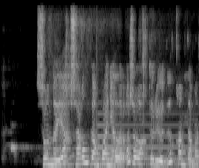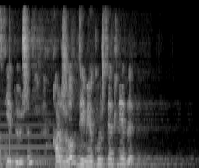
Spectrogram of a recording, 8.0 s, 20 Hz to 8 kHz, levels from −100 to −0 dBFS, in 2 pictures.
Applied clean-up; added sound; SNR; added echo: none; Keyboard (musical); 17 dB; reverberation time 2.9 s.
